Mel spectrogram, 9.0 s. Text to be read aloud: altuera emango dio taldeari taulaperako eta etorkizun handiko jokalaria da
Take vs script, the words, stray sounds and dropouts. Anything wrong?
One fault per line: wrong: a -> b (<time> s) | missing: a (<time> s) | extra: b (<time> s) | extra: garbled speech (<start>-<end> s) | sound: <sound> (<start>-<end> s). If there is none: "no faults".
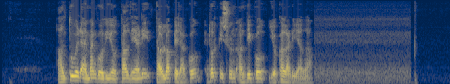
missing: eta (3.9 s)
